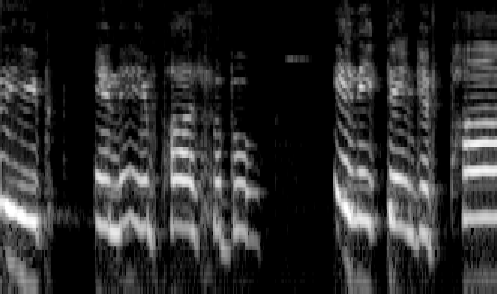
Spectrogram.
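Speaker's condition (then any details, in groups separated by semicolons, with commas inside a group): Cerebral palsy; from birth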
